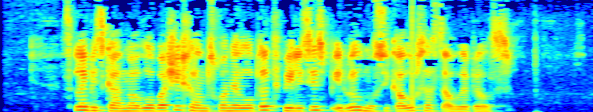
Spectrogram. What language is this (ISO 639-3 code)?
kat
